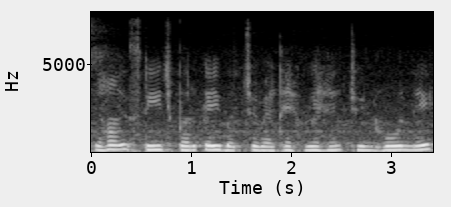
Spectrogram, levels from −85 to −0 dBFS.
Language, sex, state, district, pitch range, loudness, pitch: Hindi, female, Rajasthan, Bikaner, 215-230 Hz, -16 LUFS, 220 Hz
